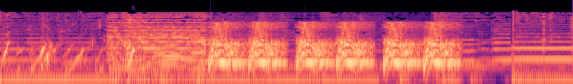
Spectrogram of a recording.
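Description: Cheerful background music, then a dog barking four times in quick, even succession, louder than the music.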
